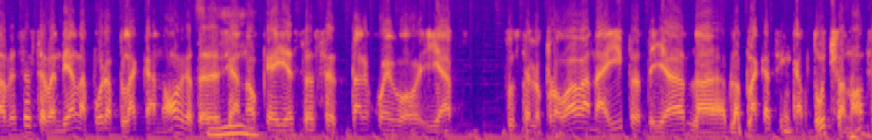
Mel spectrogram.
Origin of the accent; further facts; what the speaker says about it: Mexico City, Mexico; crecí en la Ciudad de México, uh-huh. Actualmente no me encuentro viviendo ahí, uh-huh. Pero crecí, pues básicamente hasta hace un año estaba en la Ciudad de México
